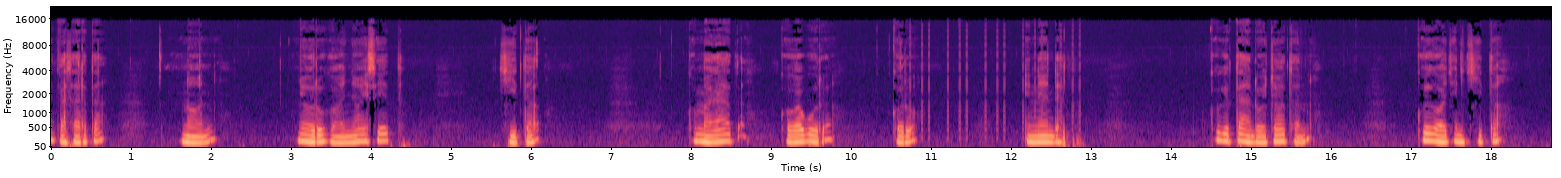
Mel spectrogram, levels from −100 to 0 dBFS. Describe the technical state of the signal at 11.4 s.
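At 11.4 s the speech carries GSM signalling bursts, running from 10.74 to 12.88 s. A nearby 2G phone's radio bursts are rectified by the audio circuit into a galloping dit-dit-dit of short 217 Hz buzzes, roughly 20 dB below the speech. Spectrograms show clustered harmonic stripes at 217 Hz multiples; waveforms show spiky pulse groups.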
